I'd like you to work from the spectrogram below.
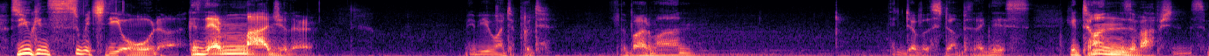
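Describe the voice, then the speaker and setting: For a comic product skit, a man takes on a pompous, haughty sorcerer prince, a grand villain, in a low, gravelly voice. He swoops theatrically through his lines and lingers on each word, sometimes dropping into a conspiratorial stage whisper. The delivery is heavily acted, with slight background noise.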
